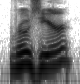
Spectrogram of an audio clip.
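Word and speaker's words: Rozier: Rosier.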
